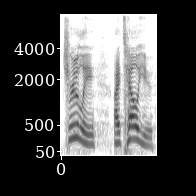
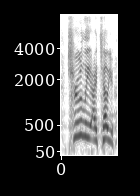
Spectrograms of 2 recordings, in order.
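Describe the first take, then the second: First: Said in the usual way. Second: "Truly" lifted high and pressed; cutting off an interruption, "Truly" pitched up; emphatic repeat. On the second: Shown as a demonstration. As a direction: lean hard on "Truly, I tell you". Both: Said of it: "Look how it's written".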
